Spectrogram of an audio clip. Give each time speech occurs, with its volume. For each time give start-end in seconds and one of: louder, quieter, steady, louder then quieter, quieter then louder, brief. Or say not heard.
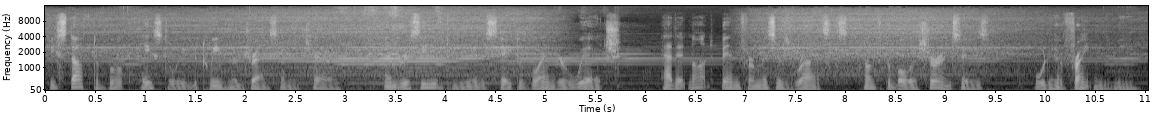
0.0-10.9 steady.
